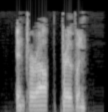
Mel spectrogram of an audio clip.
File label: "interrupt-driven", english; adjectives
